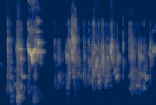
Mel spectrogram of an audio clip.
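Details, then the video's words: Pet budgerigar in a happy mood, giving gritty squawks followed by a rapid, scratchy warbling chatter with soft chirps between phrases. "happy budgie sounds"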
